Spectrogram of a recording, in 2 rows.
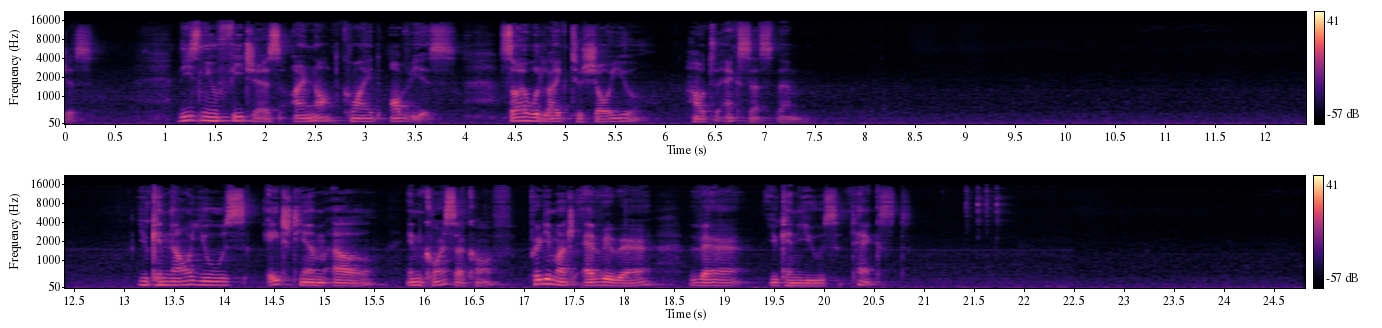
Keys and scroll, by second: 0.0-2.0 typing, 7.5 Left, 7.9 Left, 8.1 Left, 8.2 Left, 8.3 Left, 8.4 Left, 8.5 Left, 8.6 Left, 8.7 Left, 9.0 Left, 9.1 Left, 12.1 typing, 13.6-14.4 typing, 15.8 Right, 15.9 Right, 16.0-16.9 typing, 19.1-21.0 typing, 22.5 typing.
